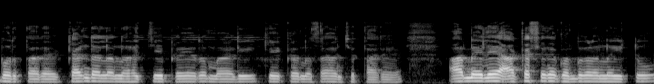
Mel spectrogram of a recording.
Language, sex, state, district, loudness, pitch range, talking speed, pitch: Kannada, male, Karnataka, Shimoga, -17 LUFS, 125-140 Hz, 130 wpm, 135 Hz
